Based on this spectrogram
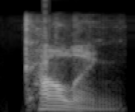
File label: "cowling", American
